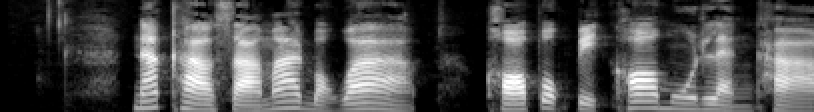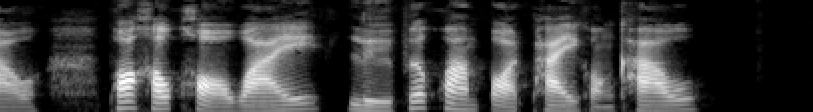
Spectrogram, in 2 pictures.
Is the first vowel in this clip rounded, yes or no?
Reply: no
